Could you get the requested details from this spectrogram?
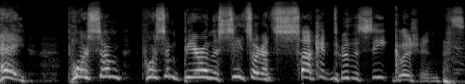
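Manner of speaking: very high, hot-tempered, angry character voice. Recounting an ad-lib voicing the trunk in a short film, put-on angry guy voice. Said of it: "a note off my angry guy character".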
